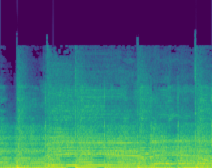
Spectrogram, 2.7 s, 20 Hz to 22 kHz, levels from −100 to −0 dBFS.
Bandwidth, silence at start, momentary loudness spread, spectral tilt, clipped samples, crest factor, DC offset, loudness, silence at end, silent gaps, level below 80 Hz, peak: 15.5 kHz; 0 s; 2 LU; -5 dB/octave; under 0.1%; 10 dB; under 0.1%; -10 LUFS; 0 s; none; -22 dBFS; 0 dBFS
